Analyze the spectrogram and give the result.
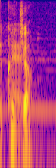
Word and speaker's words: Cujo: Pero primero lo miran como bien grandote, como Cujo. – El cujo del Stephen King, o cómo se dice. – Sí, el cucho.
